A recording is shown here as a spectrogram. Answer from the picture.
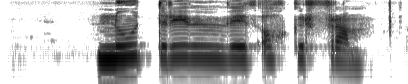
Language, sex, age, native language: Icelandic, female, 10, Icelandic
